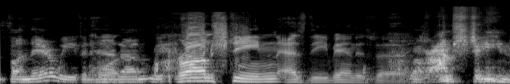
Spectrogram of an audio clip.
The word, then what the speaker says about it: Rammstein: We even had Rammstein, as the band is Rammstein. Rammstein. But in German it's Rammstein, and that's the way that Greg's pronounced it.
